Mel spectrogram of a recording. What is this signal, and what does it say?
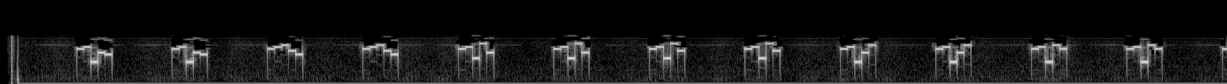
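Five-tone selective call (ZVEI), heard as quick runs of five tones, tones of about 80 ms. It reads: 89165 89165 89075 89075 89336 89336 89337 89337 89160 89160 89108 89108
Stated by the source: ZVEI five-tone alert received by SDR, from feuerwehr-orlamuende.org fire brigade (Orlamünde).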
